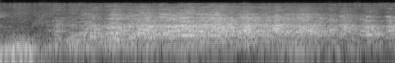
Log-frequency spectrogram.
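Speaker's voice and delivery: high breathless wheeze of laughter; high wheezing laugh. Real, not acted. Laughing at his own joke.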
